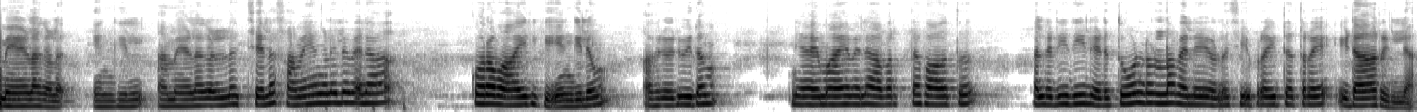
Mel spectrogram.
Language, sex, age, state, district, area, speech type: Malayalam, female, 45-60, Kerala, Kottayam, rural, spontaneous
